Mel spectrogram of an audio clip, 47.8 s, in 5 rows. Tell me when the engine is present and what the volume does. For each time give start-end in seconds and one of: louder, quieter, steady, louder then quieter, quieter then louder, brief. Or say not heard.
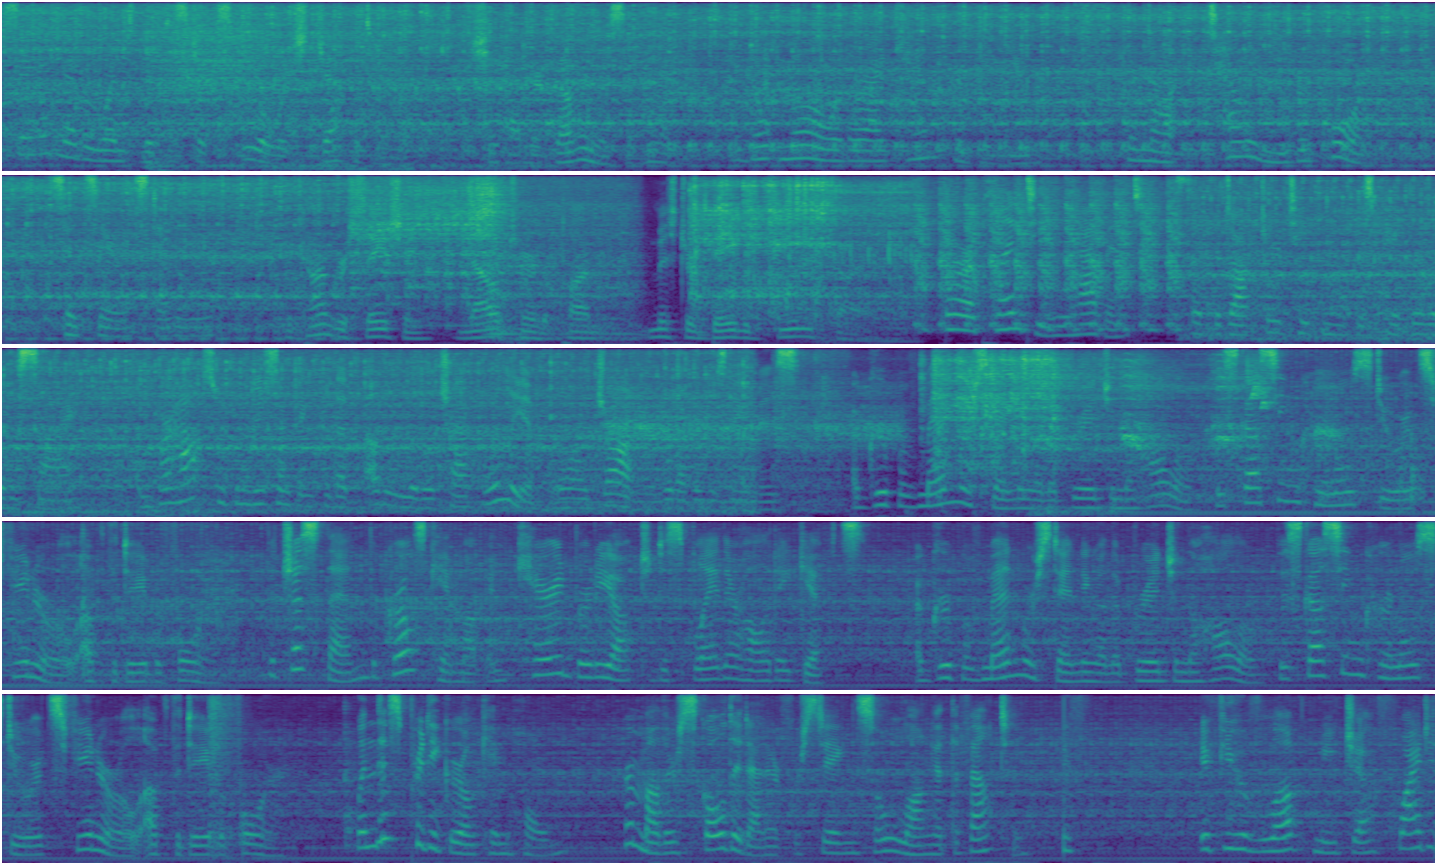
0.0-47.7 quieter.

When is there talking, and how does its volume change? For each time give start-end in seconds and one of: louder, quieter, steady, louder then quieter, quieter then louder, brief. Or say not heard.
0.0-47.7 steady.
